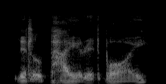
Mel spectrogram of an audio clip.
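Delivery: low, menacing, threatening growl. A narrator reads a man threatening the little pirate boy, menacing growl. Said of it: "he growled menacingly".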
